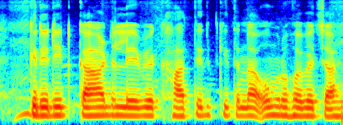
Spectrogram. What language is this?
Magahi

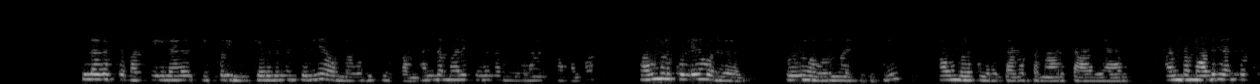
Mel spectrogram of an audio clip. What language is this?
Tamil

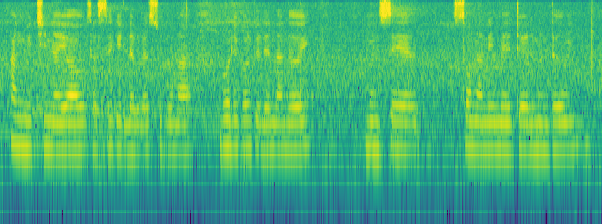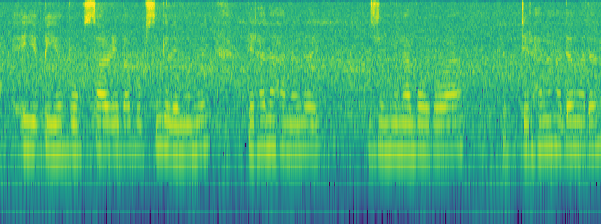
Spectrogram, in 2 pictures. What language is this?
Bodo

